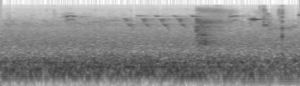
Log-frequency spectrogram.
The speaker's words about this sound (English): Hear the birds?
